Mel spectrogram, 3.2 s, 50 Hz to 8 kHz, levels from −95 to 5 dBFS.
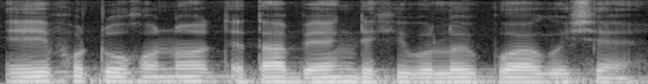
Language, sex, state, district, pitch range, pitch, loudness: Assamese, male, Assam, Sonitpur, 110-120 Hz, 115 Hz, -14 LUFS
